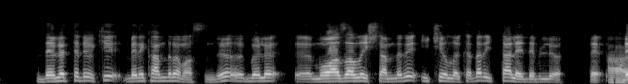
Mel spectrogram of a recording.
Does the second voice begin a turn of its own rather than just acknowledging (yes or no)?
yes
